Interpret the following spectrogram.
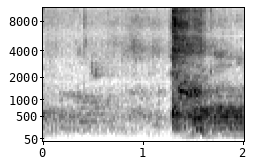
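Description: A man's voice over a microphone: a pause of about a second, then a sudden loud start as his speech resumes near the end.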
